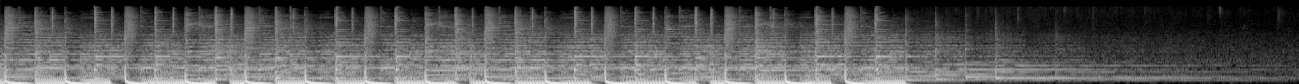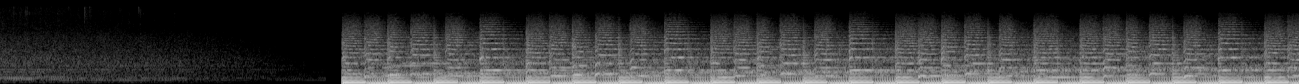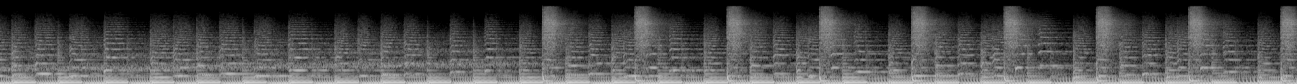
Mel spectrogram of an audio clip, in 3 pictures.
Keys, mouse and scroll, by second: 1.7 click, 2.6 Tab, 3.1 right click, 4.3 Tab, 6.5 ctrl+r, 10.7 middle click, 12.0 ctrl+r, 19.2 right click, 19.7 middle click, 20.7 Tab, 21.6-22.4 middle drag, 23.0 s, 23.4 x, 26.2 click, 26.6-27.3 middle drag, 27.3-27.8 scroll down 2, 27.8 s, 28.3 z, 30.5 click, 30.8-32.2 middle drag, 32.3 Tab, 32.7-33.5 scroll up 1, 33.5 3, 34.3 shift+click, 34.9 shift+scroll up 1, 34.9 shift+middle click, 35.4-37.0 scroll up 2, 37.0 u.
